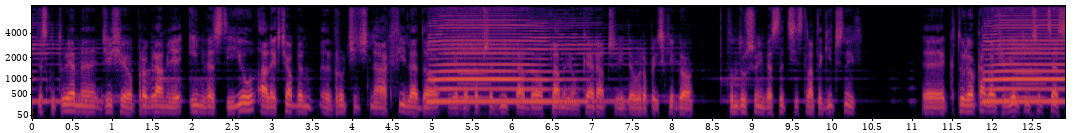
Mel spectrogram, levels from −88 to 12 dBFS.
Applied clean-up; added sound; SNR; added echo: neural mask model RNNoise.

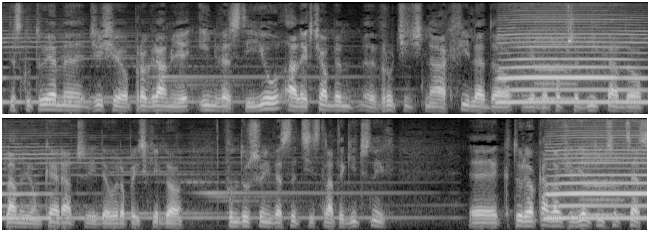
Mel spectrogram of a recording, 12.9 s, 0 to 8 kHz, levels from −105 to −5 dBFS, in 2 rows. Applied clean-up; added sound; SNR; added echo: none; Harmonica; 1 dB; none.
